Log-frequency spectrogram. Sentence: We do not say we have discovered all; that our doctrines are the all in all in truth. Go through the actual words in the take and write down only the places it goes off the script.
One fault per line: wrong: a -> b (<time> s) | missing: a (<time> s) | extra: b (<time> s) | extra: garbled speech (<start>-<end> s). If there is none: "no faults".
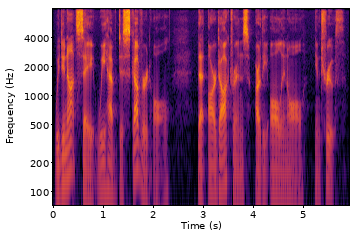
no faults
